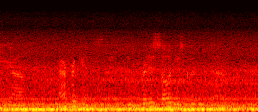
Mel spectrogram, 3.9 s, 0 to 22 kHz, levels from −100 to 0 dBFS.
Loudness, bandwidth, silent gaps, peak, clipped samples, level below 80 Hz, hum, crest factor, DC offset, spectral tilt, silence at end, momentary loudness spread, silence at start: -34 LUFS; 6.8 kHz; none; -20 dBFS; under 0.1%; -44 dBFS; none; 12 dB; under 0.1%; -8.5 dB/octave; 0 s; 3 LU; 0 s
